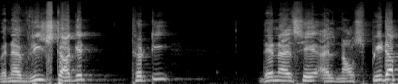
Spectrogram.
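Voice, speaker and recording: A man's high-pitched voice has a bright, sharp tone and lively intonation. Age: 70s. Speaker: retired army general. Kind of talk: motivational talk to students. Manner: animated.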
